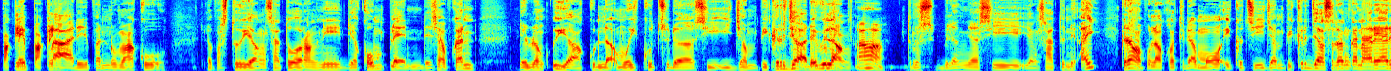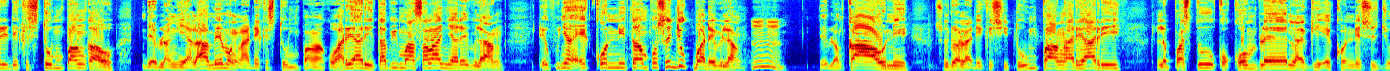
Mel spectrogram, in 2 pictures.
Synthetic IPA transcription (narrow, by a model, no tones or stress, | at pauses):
paklepakladidəpanrumaɦaku | ləpast̪ujaŋsat̪uoɾaŋnidiakɔmplɛndiasiap̚kandiabilaŋujaːkunda̰ʔmoikʊt̪̚sudahsiːd͡ʒampikərd͡ʒadiabilaŋt̪əɾʊsbilaŋɲasihjaŋsat̪uniʔajkənapapulakawt̪idaʔmaḭkʊt̪̚siːd͡ʒampikərd͡ʒasədaŋkanhaɾiɦaɾidiakəsi̥t̪umpaŋkaudiabilaŋialahmemaŋla̰diakəsi̥t̪umpaŋakuɦaɾiɦaɾit̪ap̬imasalahɲadiabilaŋdiapuɲaekɔnːit̪lampɔsəd͡ʒʊk̚badiabilaŋ | diabila̰ŋkaunisudahlahdiakəsit̪umpaŋɦaɾiɦaɾiləpast̪ukokɔmplɛnlaɡiɛkɔndiasəd͡ʒʊk̚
